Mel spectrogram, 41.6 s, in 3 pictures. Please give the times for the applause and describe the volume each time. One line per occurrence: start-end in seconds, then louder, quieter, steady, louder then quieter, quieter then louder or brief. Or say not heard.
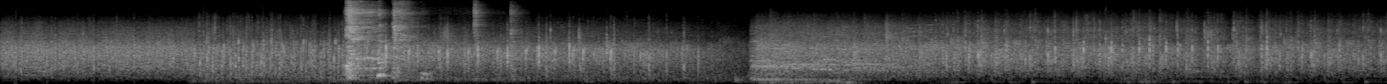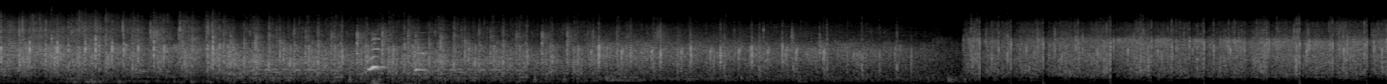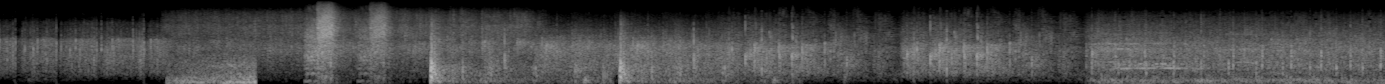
0.0-41.5 quieter then louder.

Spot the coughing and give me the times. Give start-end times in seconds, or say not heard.
3.5-5.2.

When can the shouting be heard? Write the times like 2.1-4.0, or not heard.
17.6-18.2.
